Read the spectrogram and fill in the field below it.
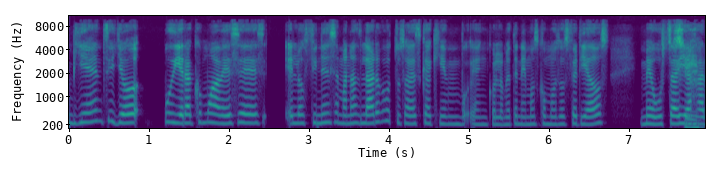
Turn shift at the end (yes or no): no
